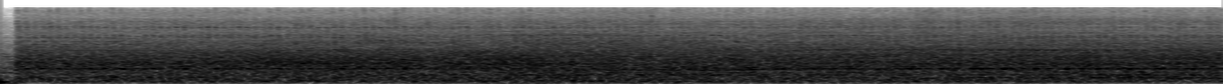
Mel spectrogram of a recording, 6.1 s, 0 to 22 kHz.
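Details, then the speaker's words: 2009 Subaru Forester with a newly installed remanufactured EJ253 2.5L four-cylinder, run after the swap: a quiet, even idle with a soft steady hum and no ticking, stumble or knock. It runs smoothly while the exhaust burns off residue; still slightly oily underneath. "but other than that it's running very smooth which I'm happy to see"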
